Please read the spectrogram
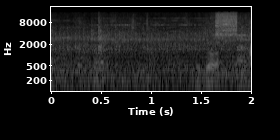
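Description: Street ambience in a pause in conversation: a steady low hum of traffic with faint background voices, and a brief quiet voice near the end.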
